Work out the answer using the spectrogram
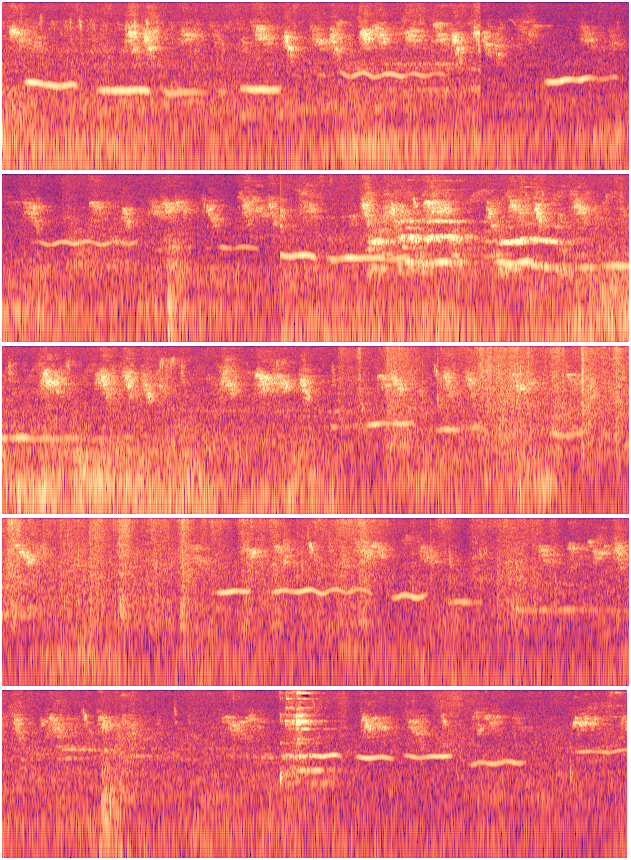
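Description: Songbirds chirping with many short trilled and warbling calls, kept up with only brief gaps, along with a few sharp clicks.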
